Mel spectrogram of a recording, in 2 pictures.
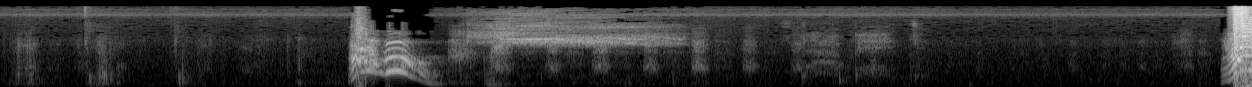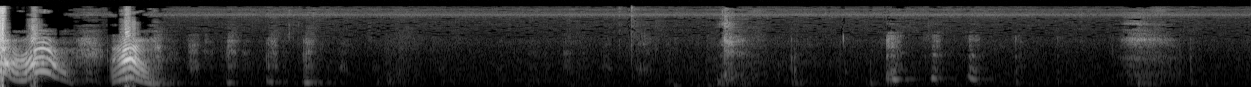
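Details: Obsessed with a rock in the flower bed, Twitch the dog circles it in the rain: sharp, loud single barks and a quick pair far apart, with a hissing burst and soft background sounds.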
